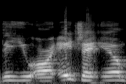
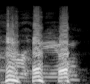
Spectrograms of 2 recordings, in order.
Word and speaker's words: Durham: We spell it Durham, but it's not two syllables. It's not Durham.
